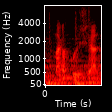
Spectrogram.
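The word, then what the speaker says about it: maracujá: So if you can notice the accent mark at the end, the acento agudo, accent marks in Portuguese denotes where to put the stress in the word, which syllable should be stressed.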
